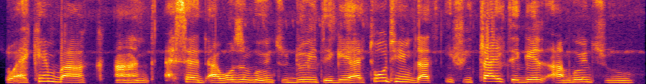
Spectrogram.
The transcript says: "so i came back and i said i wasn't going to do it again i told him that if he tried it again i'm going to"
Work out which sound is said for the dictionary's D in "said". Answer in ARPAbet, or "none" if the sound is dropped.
D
